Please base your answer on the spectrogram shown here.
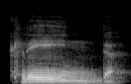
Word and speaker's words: cleaned: examples walked jumped washed cleaned maybe you noticed that the last cleaned has a slightly different pronunciation in this case like a d sound this is because after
